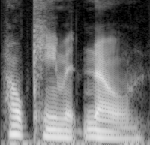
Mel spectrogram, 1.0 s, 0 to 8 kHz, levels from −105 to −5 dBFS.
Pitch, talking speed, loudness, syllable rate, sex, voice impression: 100 Hz, 240 wpm, -19 LUFS, 4.2 syllables/s, male, very masculine, slightly adult-like, thick, tensed, slightly weak, bright, soft, clear, fluent, cool, very intellectual, refreshing, very sincere, very calm, slightly mature, friendly, very reassuring, unique, very elegant, slightly wild, sweet, lively, very kind, modest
